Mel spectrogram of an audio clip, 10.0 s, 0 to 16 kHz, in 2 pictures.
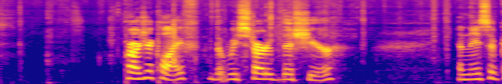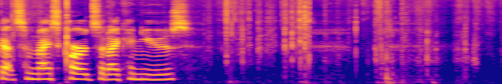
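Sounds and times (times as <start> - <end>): paper cards rustling: 0.4 - 6.1, 7.0 - 10.0.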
